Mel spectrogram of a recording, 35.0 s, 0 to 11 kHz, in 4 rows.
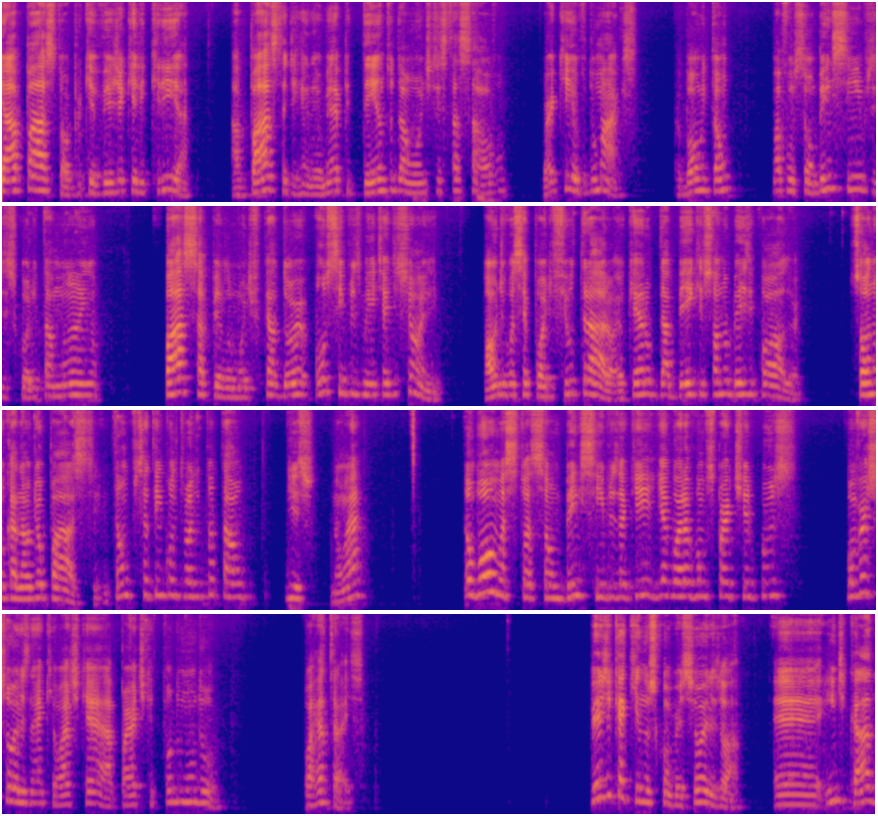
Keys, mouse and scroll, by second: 6.1 click, 8.9 click, 9.3 click, 14.4 click, 15.7 click, 16.9 click, 17.6 click, 18.0 click, 18.5 click, 19.3 click, 21.9 click, 23.1 scroll up 1, 23.5 middle click, 26.1 click, 27.4 click, 31.2 click, 33.4 click.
